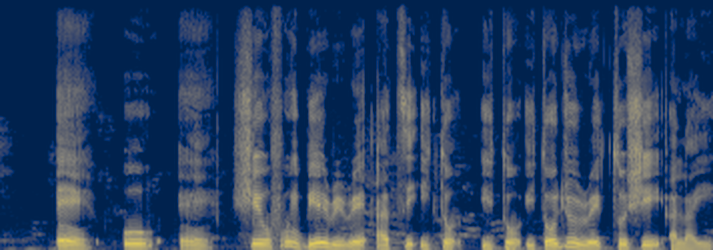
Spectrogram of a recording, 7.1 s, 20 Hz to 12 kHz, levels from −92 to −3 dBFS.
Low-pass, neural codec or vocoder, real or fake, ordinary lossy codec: none; none; real; none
